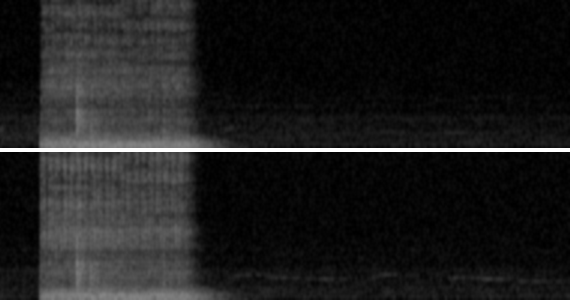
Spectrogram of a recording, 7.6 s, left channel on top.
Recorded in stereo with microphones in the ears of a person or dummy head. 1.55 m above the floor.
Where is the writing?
85° right, 3 m.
